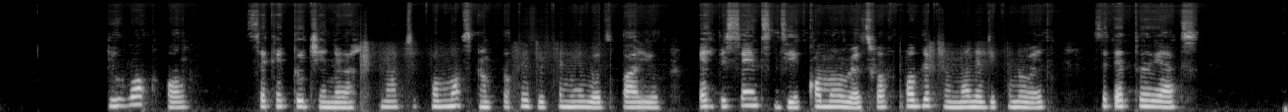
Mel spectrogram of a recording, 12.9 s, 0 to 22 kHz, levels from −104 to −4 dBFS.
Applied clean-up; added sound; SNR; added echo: neural mask model DeepFilterNet 3.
